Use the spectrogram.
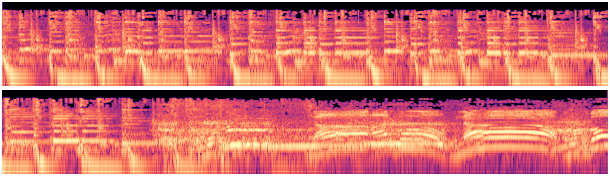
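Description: A steady thumping rhythmic beat plays for several seconds, then gives way to a run of loud, wavering sheep bleats, one after another.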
